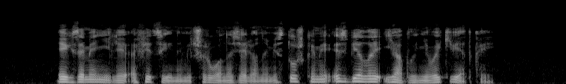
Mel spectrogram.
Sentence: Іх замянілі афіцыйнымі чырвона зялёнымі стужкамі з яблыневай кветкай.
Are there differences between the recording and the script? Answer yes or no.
yes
